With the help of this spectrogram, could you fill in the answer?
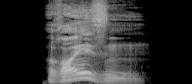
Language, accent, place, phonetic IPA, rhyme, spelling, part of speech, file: German, Germany, Berlin, [ˈʁɔɪ̯zn̩], -ɔɪ̯zn̩, Reusen, noun, De-Reusen.ogg
- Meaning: plural of Reuse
